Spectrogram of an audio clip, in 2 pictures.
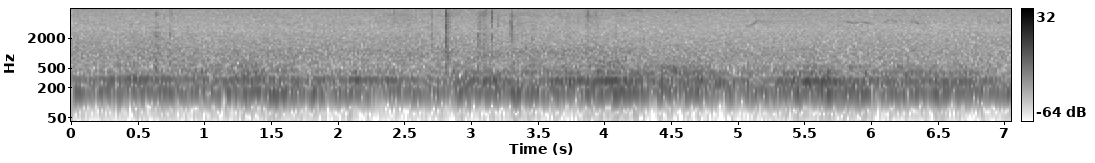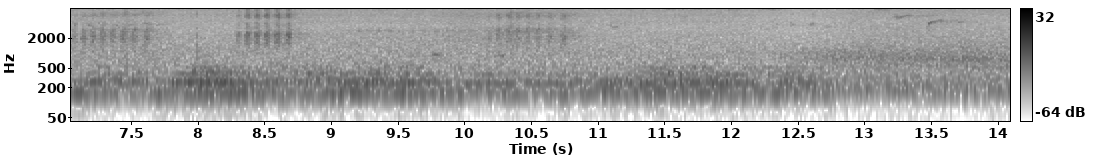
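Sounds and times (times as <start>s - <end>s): steady low hum: 0.0s - 14.0s
rattling bird calls: 7.0s - 7.7s, 9.4s - 10.9s.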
